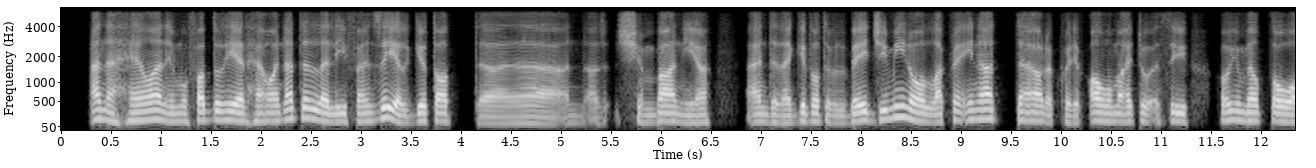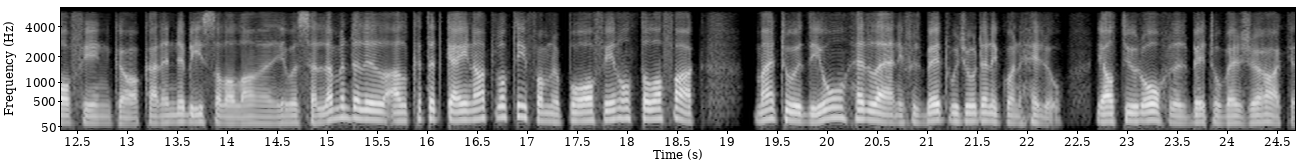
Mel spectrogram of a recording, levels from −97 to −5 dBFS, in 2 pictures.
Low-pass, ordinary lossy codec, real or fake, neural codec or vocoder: 5.4 kHz; none; fake; codec, 16 kHz, 0.2 kbps, FocalCodec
